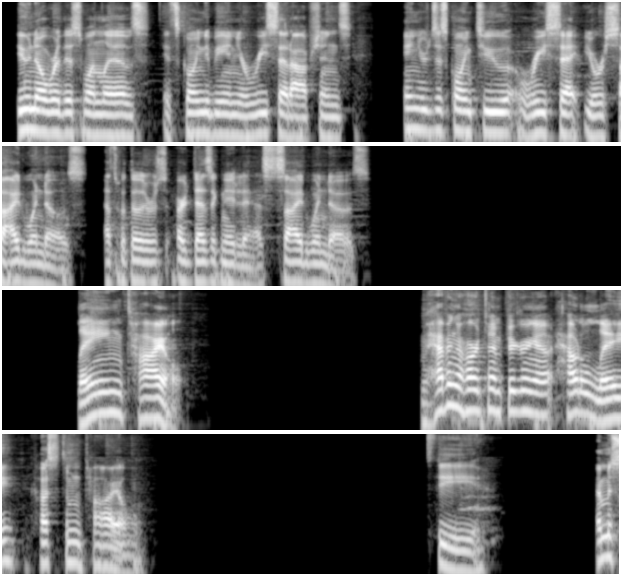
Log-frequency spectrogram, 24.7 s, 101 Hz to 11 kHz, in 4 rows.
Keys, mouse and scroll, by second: 2.1 click, 7.1 click, 12.4 click, 21.4 scroll down 1, 22.7-23.0 scroll down 1.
